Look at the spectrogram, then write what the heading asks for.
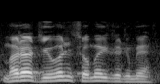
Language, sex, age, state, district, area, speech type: Gujarati, male, 60+, Gujarat, Junagadh, rural, spontaneous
